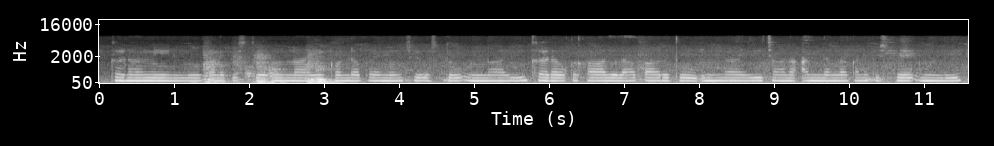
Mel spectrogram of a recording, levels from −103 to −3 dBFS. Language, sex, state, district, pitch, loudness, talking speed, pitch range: Telugu, female, Andhra Pradesh, Anantapur, 185 Hz, -19 LUFS, 100 wpm, 180-185 Hz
